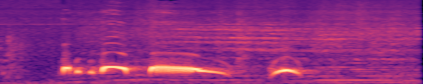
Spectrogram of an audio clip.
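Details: Captive spotted dove used as a lure bird, calling to draw in wild doves: two short clipped notes, a long drawn coo sliding downward, then a short arched final coo. A steady low hum runs underneath.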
